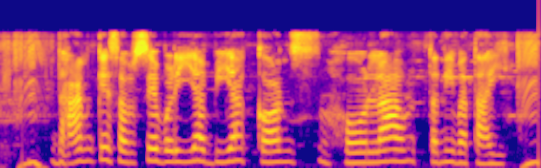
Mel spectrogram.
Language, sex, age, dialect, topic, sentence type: Bhojpuri, female, 31-35, Northern, agriculture, question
